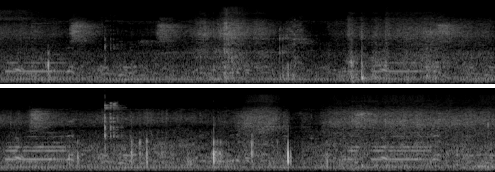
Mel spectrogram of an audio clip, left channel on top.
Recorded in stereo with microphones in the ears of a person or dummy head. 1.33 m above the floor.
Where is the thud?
65° right (ahead or behind).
